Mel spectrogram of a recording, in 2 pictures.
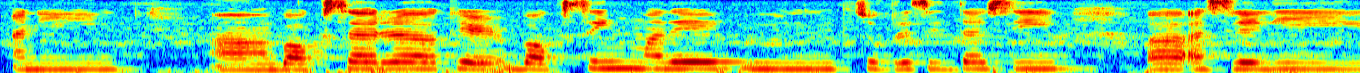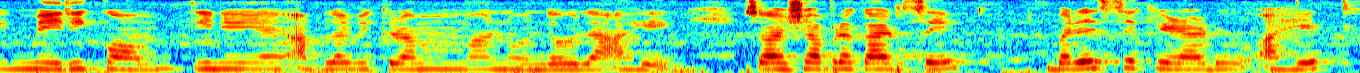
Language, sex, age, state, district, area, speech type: Marathi, female, 18-30, Maharashtra, Mumbai City, urban, spontaneous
